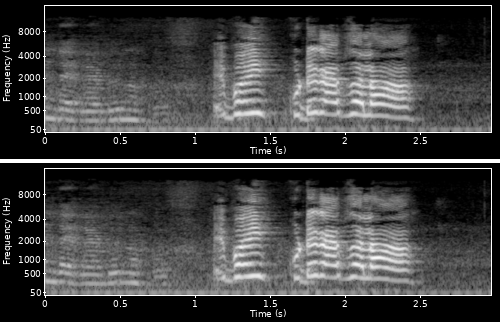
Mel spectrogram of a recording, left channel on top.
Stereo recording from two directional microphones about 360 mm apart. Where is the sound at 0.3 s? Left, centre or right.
Centre.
